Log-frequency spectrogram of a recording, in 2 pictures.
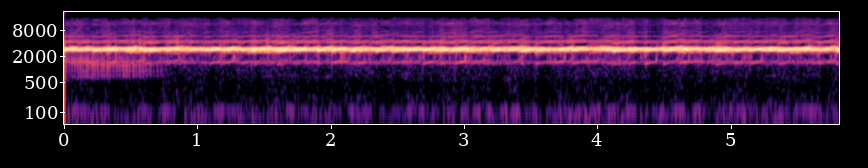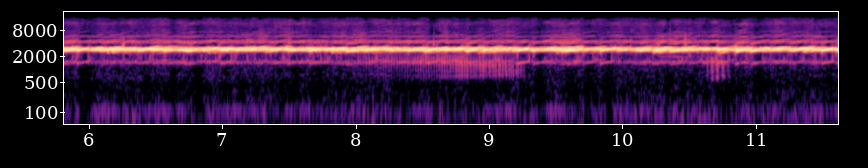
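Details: Spring peepers calling from a frog pond at night early in the year: a dense, unbroken chorus of shrill high peeps merging into a steady ringing wall of sound, with short lower-pitched bursts near the start and around eight seconds.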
